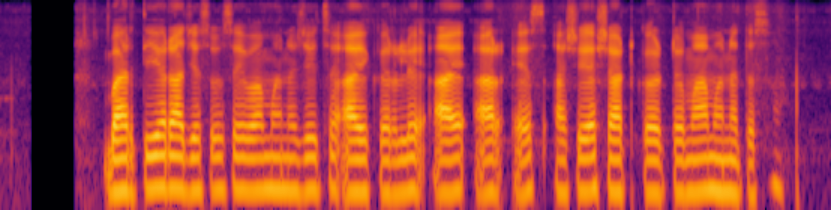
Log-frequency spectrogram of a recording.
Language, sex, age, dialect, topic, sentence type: Marathi, male, 18-24, Northern Konkan, banking, statement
